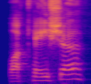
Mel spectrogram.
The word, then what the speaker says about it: Waukesha: other one was, which I know how to pronounce. The other one is Waukesha.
